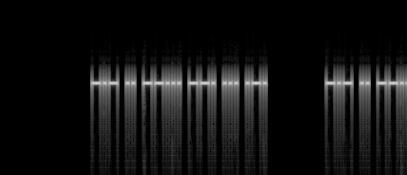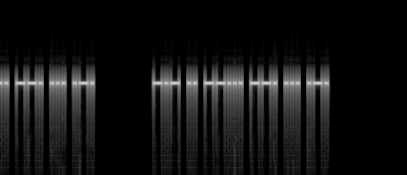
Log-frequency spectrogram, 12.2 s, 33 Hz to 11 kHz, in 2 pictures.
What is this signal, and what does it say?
Morse code, heard as a keyed tone, about 27 wpm, 700 Hz. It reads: KI7GSR KI7GSR KI7GSR
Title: USA Call Signs - 6 Characters - Repeated 3x - 28wpm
